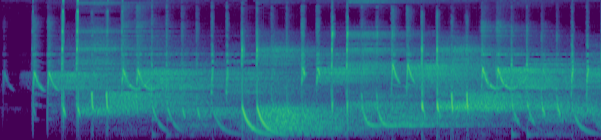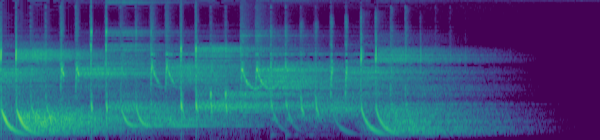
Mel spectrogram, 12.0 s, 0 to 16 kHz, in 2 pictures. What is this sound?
THE REAL VIRUS 04 - RESONANT FREQUENCY LOOP 100 BPM 4 4 - G#5
High resonant frequencies in an arpeggiated way at 100 BPM, 4 measures long at 4/4. Very rhythmic and groovy! All done on my Virus TI. Sequencing done within Cubase 5, audio editing within Wavelab 6.
multisample, 100bpm, groove, loop, sequence, rhytmic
